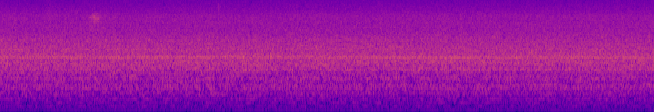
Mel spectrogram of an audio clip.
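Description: Faint, steady background hiss with a low hum and a thin, steady high tone underneath. Nothing starts or stops.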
